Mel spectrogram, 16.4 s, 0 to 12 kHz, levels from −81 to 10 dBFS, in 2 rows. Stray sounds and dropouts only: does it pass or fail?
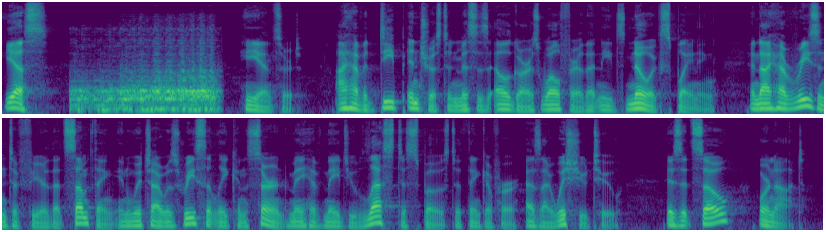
fail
